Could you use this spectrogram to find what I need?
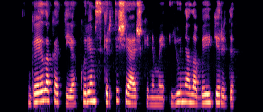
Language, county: Lithuanian, Telšiai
